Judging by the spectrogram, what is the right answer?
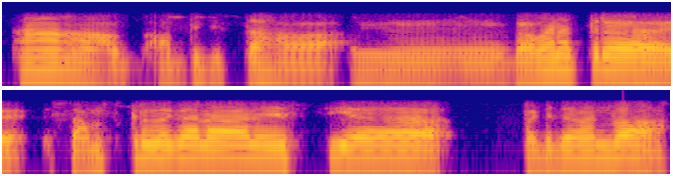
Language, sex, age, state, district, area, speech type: Sanskrit, male, 18-30, Kerala, Thiruvananthapuram, rural, conversation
